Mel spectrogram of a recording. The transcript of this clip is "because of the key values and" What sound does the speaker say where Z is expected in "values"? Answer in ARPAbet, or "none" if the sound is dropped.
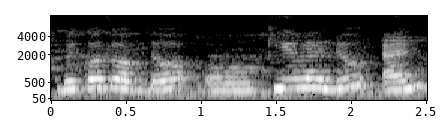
none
